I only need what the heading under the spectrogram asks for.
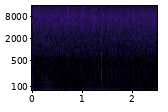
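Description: Steady rain falls in a dense, even hiss across the whole stretch, with scattered drops pattering on a surface and one brief thud partway through; no voices.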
